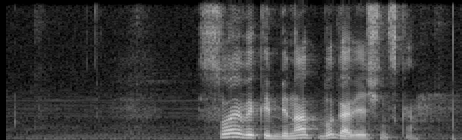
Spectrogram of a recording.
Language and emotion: Russian, neutral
